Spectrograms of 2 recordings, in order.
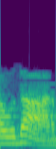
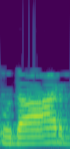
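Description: First: The middle consonant is a breathy dh. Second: The middle consonant is a plain d. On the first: The speaker calls it wrong. "ਉਧਾਰ ਨਹੀਂ ਕਹਿਣਾ ਹੈ" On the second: The speaker calls it right. "ਉਦਾਰ ਦੱਦੇ ਨਾਲ ਬੋਲਿਆ ਜਾਏਗਾ"

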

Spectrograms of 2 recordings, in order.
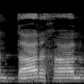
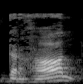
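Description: First: The word is split into two separate parts. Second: The word is said together as one unit. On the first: The speaker calls it wrong. "ਦਰ ਹਾਲ ਵੱਖਰਾ ਨੀ ਕਹਿਣਾ" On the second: The speaker calls it right. "ਦਰਹਾਲ ਪਾਠ ਇਕੱਠਾ ਹੀ ਕਰਨਾ"

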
